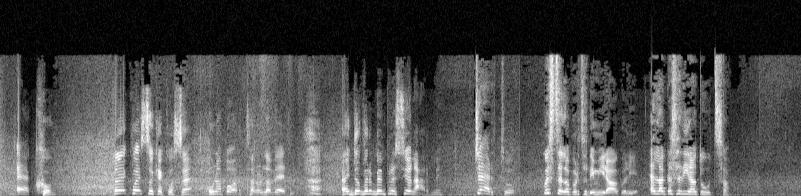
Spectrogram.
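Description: An older woman speaks calmly up close.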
